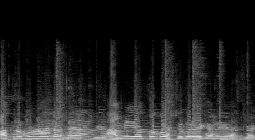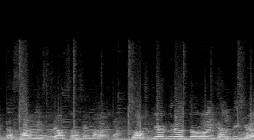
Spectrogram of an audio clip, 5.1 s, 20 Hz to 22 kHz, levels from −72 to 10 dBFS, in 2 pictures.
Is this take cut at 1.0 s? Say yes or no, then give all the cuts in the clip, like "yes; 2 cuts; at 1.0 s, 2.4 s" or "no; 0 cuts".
yes; 2 cuts; at 1.0 s, 3.7 s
